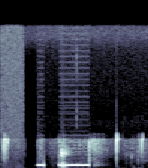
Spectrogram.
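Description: Telephone keypad tones as a call is dialed: one short beep, then a longer steady beep, with a few faint clicks around them.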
